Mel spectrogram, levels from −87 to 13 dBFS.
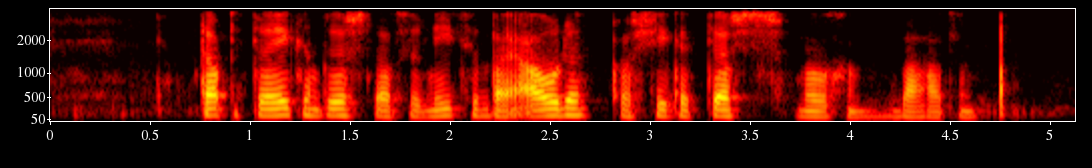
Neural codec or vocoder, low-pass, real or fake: codec, 16 kHz, 4 kbps, FunCodec, trained on Chinese and English, 50 frames a second; 3.6 kHz; fake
